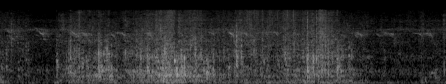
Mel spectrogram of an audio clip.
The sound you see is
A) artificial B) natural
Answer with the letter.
B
